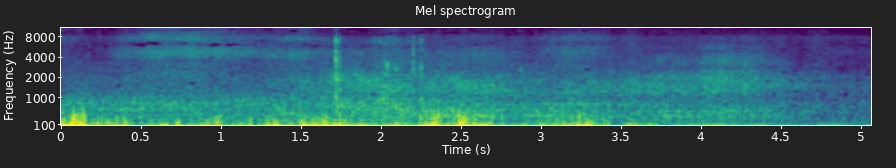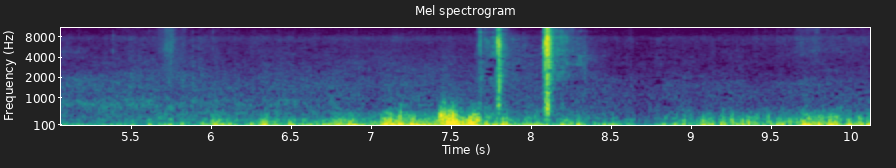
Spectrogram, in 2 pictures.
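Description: Gusting wind buffeting the microphone, with a few sharp clicks from a semi-automatic pistol being handled. Two of the clicks come close together about eight seconds in.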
